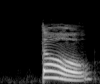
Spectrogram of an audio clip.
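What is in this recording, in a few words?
"dou", fourth tone, Mandarin Chinese pinyin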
